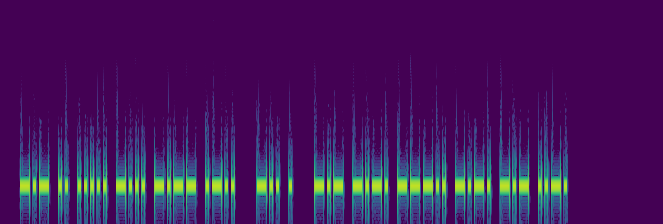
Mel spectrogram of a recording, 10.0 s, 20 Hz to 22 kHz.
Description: Morse code, heard as a keyed tone, about 25 wpm, 700 Hz. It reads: KI5BYL DE KC8CKF
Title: USA Callsign DE Callsign - 6 Characters - 25wpm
